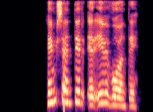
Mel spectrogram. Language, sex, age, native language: Icelandic, female, 40-49, Icelandic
